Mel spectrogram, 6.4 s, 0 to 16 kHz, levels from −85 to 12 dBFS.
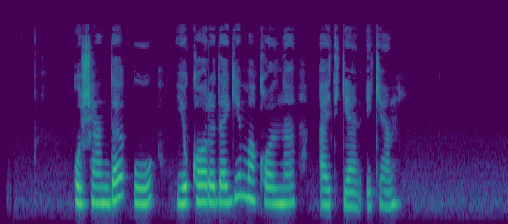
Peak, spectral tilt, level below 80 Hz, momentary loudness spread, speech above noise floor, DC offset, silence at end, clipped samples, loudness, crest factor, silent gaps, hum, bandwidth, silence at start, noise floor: -4 dBFS; -4.5 dB/octave; -78 dBFS; 12 LU; 36 dB; under 0.1%; 1.35 s; under 0.1%; -23 LUFS; 20 dB; none; none; 11 kHz; 0.95 s; -58 dBFS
